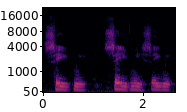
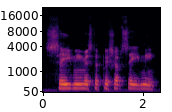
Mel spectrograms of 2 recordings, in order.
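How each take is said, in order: First: Softer "Save me" three times, fading quieter each time; a weak, distant cry for help; faint plea. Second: Louder, higher "Save me, Mister Bishop, save me" cried out; desperate plea. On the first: Boy stranded on the island, crying softly, fading. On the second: Stranded boy crying out to the approaching rescuer, loud and desperate. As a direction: beg him to come and save you. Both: A narrator's reading.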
